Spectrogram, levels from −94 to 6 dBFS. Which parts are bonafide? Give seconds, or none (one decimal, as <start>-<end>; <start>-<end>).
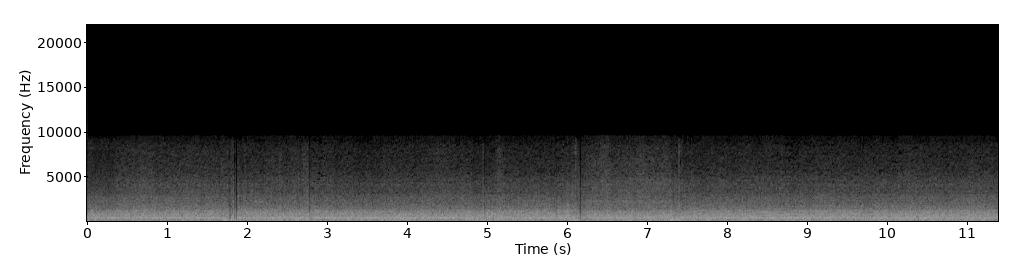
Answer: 0.0-8.2; 8.9-11.4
